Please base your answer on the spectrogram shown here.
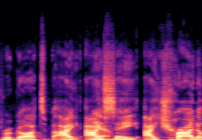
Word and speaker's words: ricotta: I'll always be like ricotta. I always try to bring the vowel at the end of it. But nobody in New York says with the vowel. Everybody says ricotta.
